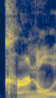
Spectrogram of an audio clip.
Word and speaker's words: colonel: spelled American words ever I cannot think of a a worst one Colonel the fact that that is how konel is spelled they're two different kernels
